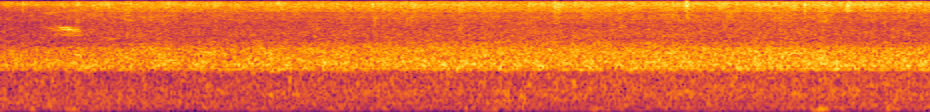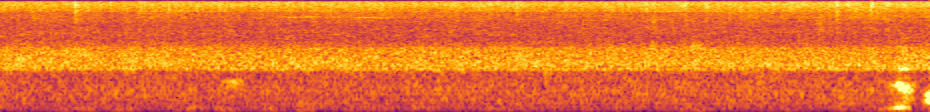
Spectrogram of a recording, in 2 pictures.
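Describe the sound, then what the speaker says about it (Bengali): Steady rain falls with an even, broad hiss that holds without a break throughout, moderately loud with no voices, and a few soft drips stand out near the end. "এখন আবার বৃষ্টি আরম্ভ হয়ে গেছে।"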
